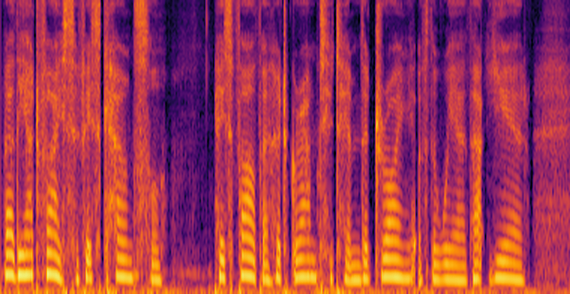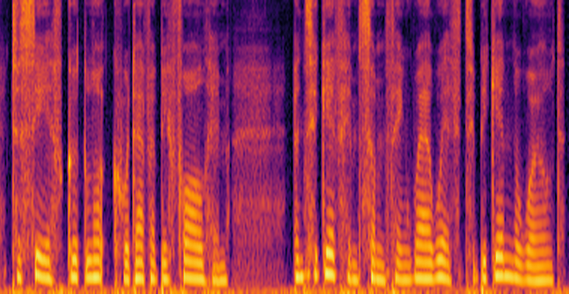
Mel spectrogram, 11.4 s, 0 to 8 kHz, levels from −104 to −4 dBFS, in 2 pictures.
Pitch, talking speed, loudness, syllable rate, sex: 165 Hz, 195 wpm, -18 LUFS, 5.2 syllables/s, female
